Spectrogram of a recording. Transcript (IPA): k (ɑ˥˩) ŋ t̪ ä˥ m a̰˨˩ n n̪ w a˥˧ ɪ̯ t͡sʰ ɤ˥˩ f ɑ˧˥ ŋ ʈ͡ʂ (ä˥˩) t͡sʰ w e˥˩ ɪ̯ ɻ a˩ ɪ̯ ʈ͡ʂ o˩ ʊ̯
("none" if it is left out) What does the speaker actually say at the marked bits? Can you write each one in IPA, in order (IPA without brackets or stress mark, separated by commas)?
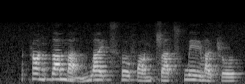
ɑ˥˩, ä˧˥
